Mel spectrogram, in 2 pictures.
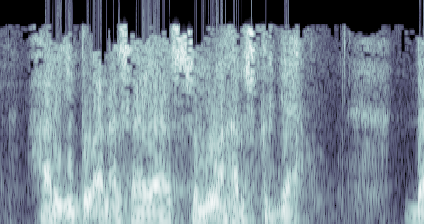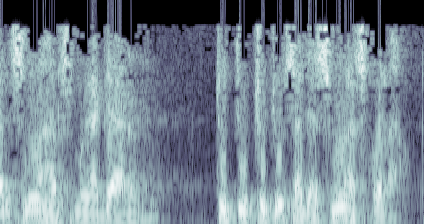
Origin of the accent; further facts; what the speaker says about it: East Nusa Tenggara, Indonesia; Ini saya dari Flores, Cak Nun dari Jombang.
